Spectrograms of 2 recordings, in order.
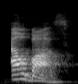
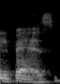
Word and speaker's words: Elbaz: Elbaz. Elbaz. Okay, just how it's spelled. Okay. Yes, the phonetic pronunciation is Elbaz. If it was in Arabic and I was speaking with somebody who's Arab, I'd say Elbez, but you know.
